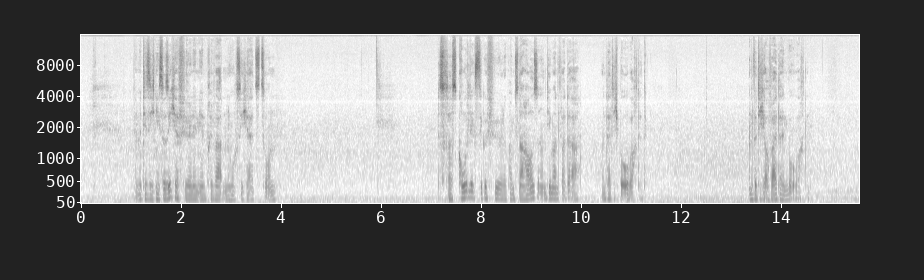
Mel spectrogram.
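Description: A young man speaks quietly and calmly nearby.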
